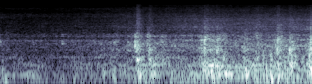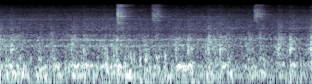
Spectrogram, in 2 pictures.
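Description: Sydney Trains Waratah (A set) double-deck electric train running through a station without stopping. Its running noise builds over the first two seconds into a steady rumble, with a few sharp wheel clicks about four to six seconds in.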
